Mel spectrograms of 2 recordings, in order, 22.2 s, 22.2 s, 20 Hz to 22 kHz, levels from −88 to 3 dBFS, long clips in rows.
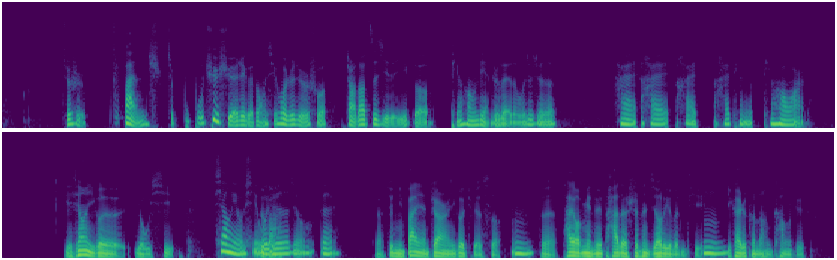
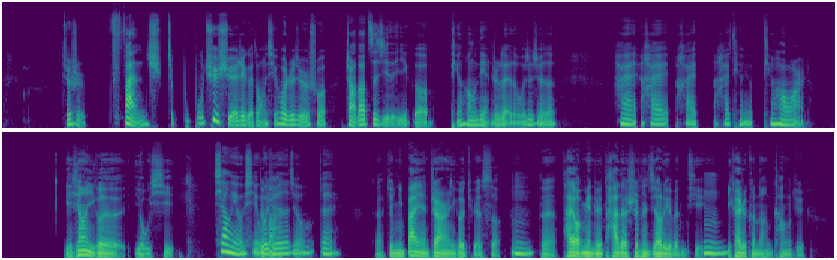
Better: second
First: muffled; very; fading above 1.5 kHz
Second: none

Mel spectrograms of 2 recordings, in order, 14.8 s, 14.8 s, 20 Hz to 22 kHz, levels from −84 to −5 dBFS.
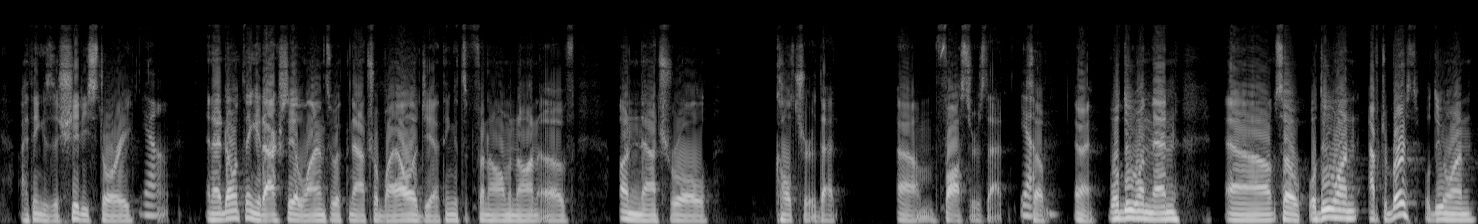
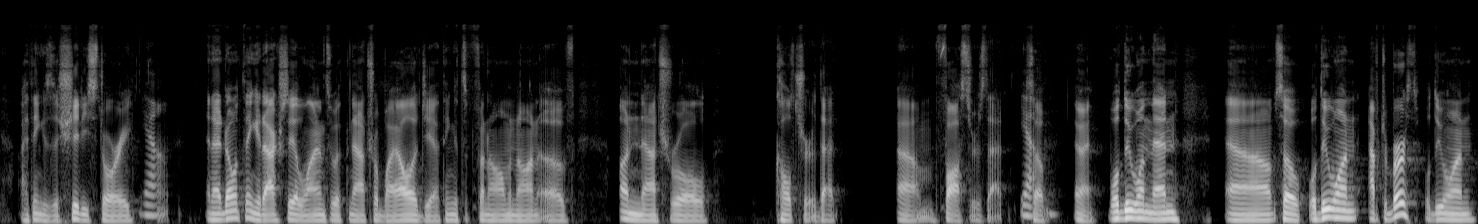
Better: second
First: distortion; slight; 5% of the sound clipped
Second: none

